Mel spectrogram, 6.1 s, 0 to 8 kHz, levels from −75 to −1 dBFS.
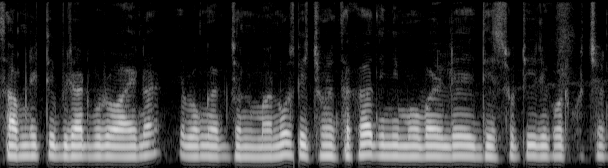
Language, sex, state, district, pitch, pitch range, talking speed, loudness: Bengali, male, West Bengal, Dakshin Dinajpur, 140 Hz, 140-145 Hz, 165 wpm, -19 LUFS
